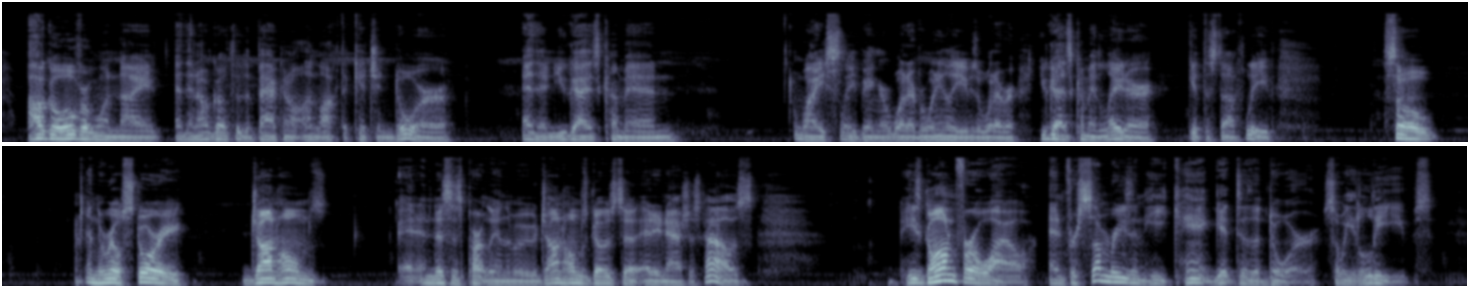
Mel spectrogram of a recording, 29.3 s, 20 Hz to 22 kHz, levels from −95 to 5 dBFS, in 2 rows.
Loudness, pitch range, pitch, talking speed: -32 LUFS, 85-110 Hz, 95 Hz, 170 wpm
